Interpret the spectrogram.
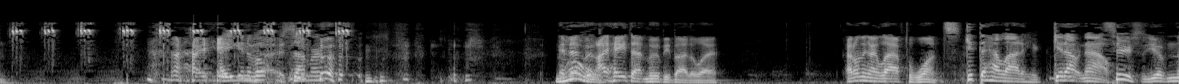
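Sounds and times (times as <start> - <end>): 
crickets chirping: 0.0 - 3.6
laughter: 1.4 - 5.2
speech: 1.7 - 4.2, 5.6 - 7.3, 8.5 - 11.7.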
